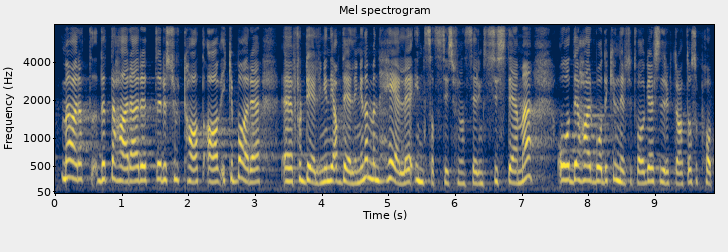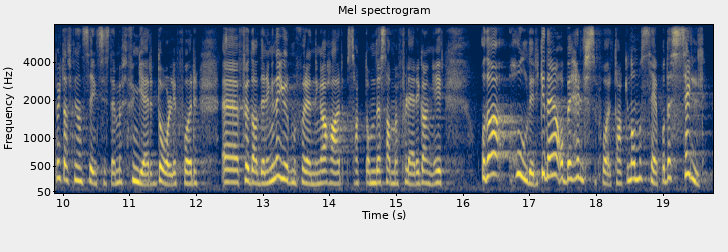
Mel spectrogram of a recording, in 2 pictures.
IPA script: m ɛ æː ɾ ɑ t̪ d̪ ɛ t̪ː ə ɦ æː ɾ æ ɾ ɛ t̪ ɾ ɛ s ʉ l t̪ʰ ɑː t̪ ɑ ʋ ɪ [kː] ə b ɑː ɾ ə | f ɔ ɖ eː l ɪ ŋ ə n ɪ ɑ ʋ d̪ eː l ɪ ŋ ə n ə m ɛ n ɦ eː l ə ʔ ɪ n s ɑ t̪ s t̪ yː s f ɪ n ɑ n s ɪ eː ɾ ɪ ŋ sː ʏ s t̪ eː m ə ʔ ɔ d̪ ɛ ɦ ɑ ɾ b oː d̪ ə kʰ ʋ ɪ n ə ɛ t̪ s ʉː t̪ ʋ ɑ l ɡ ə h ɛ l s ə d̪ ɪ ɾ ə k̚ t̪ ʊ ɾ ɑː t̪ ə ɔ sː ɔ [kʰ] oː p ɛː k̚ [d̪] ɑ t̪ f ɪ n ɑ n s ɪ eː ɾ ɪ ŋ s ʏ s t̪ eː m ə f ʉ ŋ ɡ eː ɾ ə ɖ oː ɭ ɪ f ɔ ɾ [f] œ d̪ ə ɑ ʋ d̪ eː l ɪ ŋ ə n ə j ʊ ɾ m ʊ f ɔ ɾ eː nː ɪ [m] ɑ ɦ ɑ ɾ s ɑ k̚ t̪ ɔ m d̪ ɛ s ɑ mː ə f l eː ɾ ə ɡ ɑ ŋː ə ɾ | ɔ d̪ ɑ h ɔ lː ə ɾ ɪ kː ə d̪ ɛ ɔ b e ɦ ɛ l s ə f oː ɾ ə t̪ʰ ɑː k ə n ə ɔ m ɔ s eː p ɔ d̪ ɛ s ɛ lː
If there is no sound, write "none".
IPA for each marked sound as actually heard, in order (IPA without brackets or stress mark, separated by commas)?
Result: kː, pʰ, t̪, f, ŋ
